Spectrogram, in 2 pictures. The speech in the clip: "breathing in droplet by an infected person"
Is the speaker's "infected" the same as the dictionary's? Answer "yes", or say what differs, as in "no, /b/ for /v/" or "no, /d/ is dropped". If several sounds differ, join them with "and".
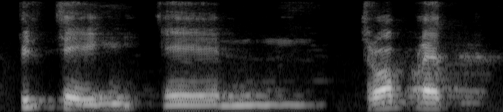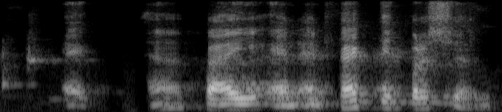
no, /n/ is dropped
